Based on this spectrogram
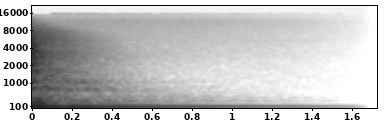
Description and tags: mid tom
tom, tom tom, drum kit tama percussion hit sample drums
tama, drum, percussion, sample, tom, hit, drums, kit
